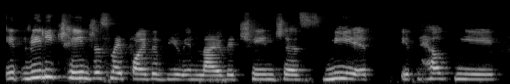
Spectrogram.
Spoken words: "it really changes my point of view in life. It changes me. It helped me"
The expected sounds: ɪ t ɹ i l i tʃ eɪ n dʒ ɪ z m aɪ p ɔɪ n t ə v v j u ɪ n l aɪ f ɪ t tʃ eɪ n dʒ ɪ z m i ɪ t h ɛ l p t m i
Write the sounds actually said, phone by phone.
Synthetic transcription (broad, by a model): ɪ t ɹ i l i tʃ eɪ n dʒ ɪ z m aɪ p ɔɪ n t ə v v j u ɪ n l aɪ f ɪ t tʃ eɪ n dʒ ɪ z m i ɪ t h ɛ l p m i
